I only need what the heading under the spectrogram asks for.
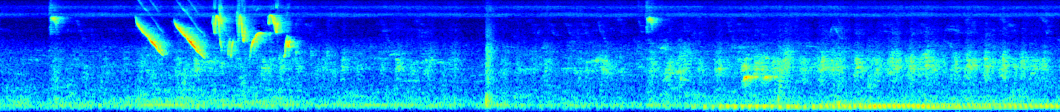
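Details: Yellow-fronted canary used as a song tutor for other birds, giving a short burst of high descending whistles and chips near the start, followed by quieter background noise and a low hum.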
